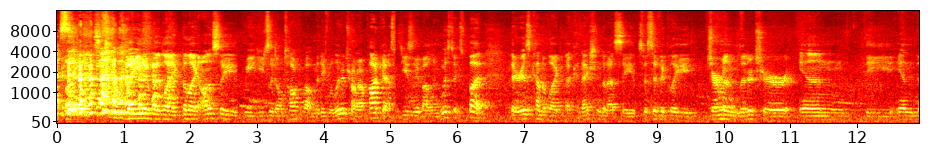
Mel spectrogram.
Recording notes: On location at this year's University of Alabama Languages Conference. The GradLings host a panel of awesome grad students.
